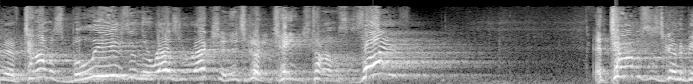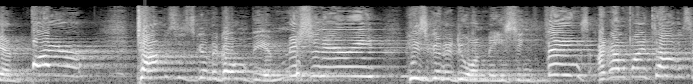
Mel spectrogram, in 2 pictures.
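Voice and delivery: high, loud, racing excitement; excited Jesus. Acted. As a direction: burst with news you can't wait to share. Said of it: "Does it sound a lot more like Jesus".

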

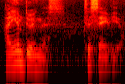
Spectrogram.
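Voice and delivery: very soft and low, almost to himself; hushed inner thought. Retold or imitated. Jesus silently answering the criminal from the cross, hushed.

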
